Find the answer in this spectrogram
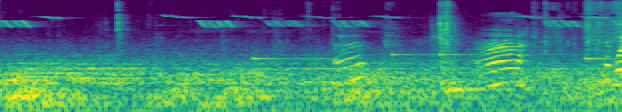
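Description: A small bird singing a short two-note phrase, a high note then a lower one, repeated over and over at an even pace, over a steady low outdoor rumble.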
